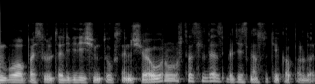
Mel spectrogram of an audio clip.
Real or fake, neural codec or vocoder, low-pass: fake; codec, 16 kHz, 8 kbps, FunCodec, trained on Chinese and English, 25 frames a second; 7.2 kHz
